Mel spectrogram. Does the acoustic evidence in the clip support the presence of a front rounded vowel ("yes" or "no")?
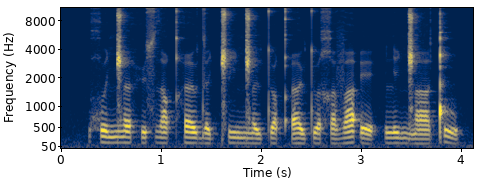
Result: yes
